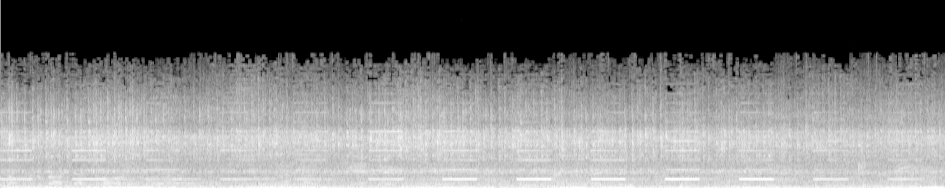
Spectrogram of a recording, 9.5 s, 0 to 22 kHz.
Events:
[0.00, 0.20] man speaking
[0.00, 0.35] reversing beeps
[0.00, 9.45] truck
[0.43, 1.20] man speaking
[0.65, 1.09] reversing beeps
[1.40, 2.02] reversing beeps
[1.50, 1.94] man speaking
[2.17, 2.72] reversing beeps
[2.92, 3.45] reversing beeps
[3.46, 3.98] man speaking
[3.64, 4.08] reversing beeps
[4.40, 4.76] reversing beeps
[5.15, 5.50] reversing beeps
[5.87, 6.34] reversing beeps
[6.61, 7.15] reversing beeps
[7.34, 7.95] reversing beeps
[8.10, 8.57] reversing beeps
[8.85, 9.26] reversing beeps
[8.88, 9.24] human voice

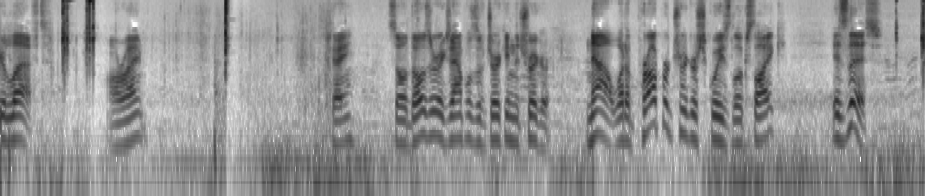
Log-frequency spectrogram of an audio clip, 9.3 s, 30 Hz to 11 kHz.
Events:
[0.00, 0.49] male speech
[0.00, 9.25] wind
[0.33, 0.87] wind noise (microphone)
[0.56, 0.67] generic impact sounds
[0.81, 0.95] generic impact sounds
[1.03, 1.45] male speech
[1.52, 2.10] surface contact
[1.56, 2.21] wind noise (microphone)
[2.07, 2.21] generic impact sounds
[2.17, 2.30] tick
[2.37, 3.25] surface contact
[2.44, 3.99] wind noise (microphone)
[2.67, 2.80] tick
[3.28, 3.54] male speech
[3.54, 3.82] human voice
[3.87, 5.50] male speech
[5.16, 5.61] woman speaking
[5.48, 5.92] wind noise (microphone)
[5.84, 6.28] male speech
[6.40, 7.75] male speech
[6.98, 9.25] wind noise (microphone)
[7.92, 8.24] breathing
[8.26, 8.71] male speech
[8.71, 9.23] woman speaking
[8.90, 9.01] tick

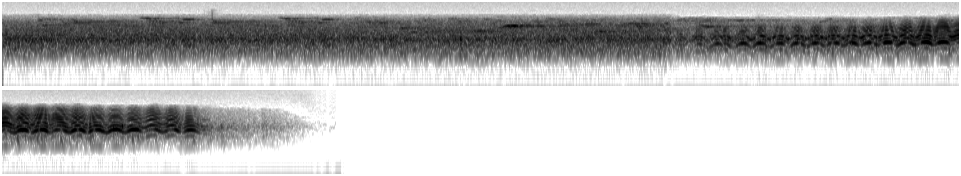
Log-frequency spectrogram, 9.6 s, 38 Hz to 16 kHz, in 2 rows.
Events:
[0.00, 4.32] wind
[0.20, 1.19] bird vocalization
[1.41, 1.76] bird vocalization
[2.02, 4.23] bird vocalization
[2.30, 2.36] generic impact sounds
[3.43, 5.89] animal
[4.32, 6.31] background noise

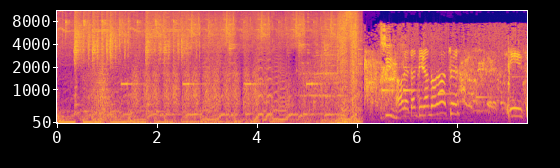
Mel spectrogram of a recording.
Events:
[0.00, 6.07] music
[0.56, 1.10] sound effect
[1.24, 1.69] brief tone
[1.30, 6.66] sound effect
[2.47, 2.91] brief tone
[3.69, 4.15] brief tone
[4.96, 5.33] brief tone
[6.10, 9.41] radio
[6.42, 8.02] male speech
[6.42, 9.41] music
[6.46, 6.75] brief tone
[6.46, 9.41] conversation
[6.89, 7.22] brief tone
[8.03, 8.86] human voice
[8.96, 9.07] tick

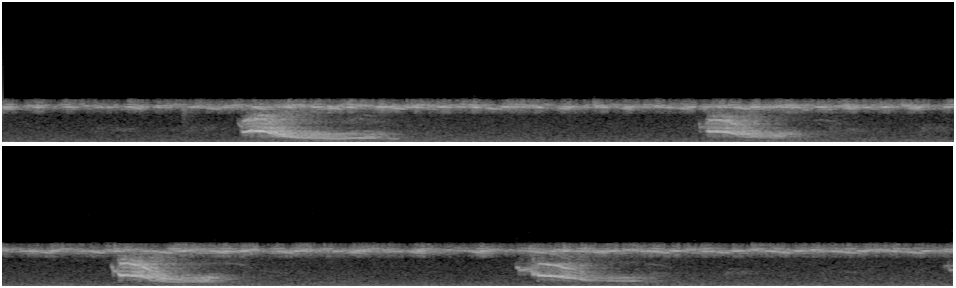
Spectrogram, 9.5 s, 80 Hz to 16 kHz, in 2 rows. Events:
[0.00, 9.51] cricket
[1.14, 2.03] animal
[3.46, 4.08] animal
[5.26, 5.96] animal
[7.28, 8.10] animal

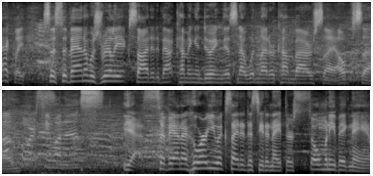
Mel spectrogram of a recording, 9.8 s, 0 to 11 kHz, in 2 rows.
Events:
[0.00, 0.26] man speaking
[0.00, 9.82] background noise
[0.00, 9.82] conversation
[0.00, 9.82] speech noise
[0.39, 0.64] speech
[0.45, 4.78] man speaking
[4.79, 6.26] female speech
[6.48, 8.85] man speaking
[7.87, 9.82] speech
[9.03, 9.82] man speaking

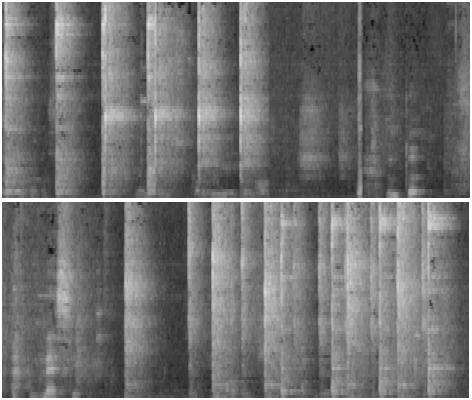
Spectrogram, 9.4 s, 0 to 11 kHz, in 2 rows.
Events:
[0.00, 0.36] hammer
[0.00, 0.50] male speech
[0.00, 5.44] conversation
[0.00, 9.35] mechanisms
[0.49, 0.76] hammer
[0.98, 1.31] hammer
[1.30, 1.61] male speech
[1.44, 1.77] hammer
[1.89, 2.66] male speech
[1.92, 2.19] hammer
[2.35, 2.64] hammer
[2.91, 3.22] gears
[3.32, 3.48] gears
[3.60, 3.83] gasp
[3.81, 4.15] male speech
[4.37, 5.67] surface contact
[4.74, 5.44] male speech
[5.55, 5.65] generic impact sounds
[5.88, 6.21] hammer
[6.53, 6.62] hammer
[6.75, 7.12] hammer
[7.29, 7.69] hammer
[7.85, 9.05] hammer

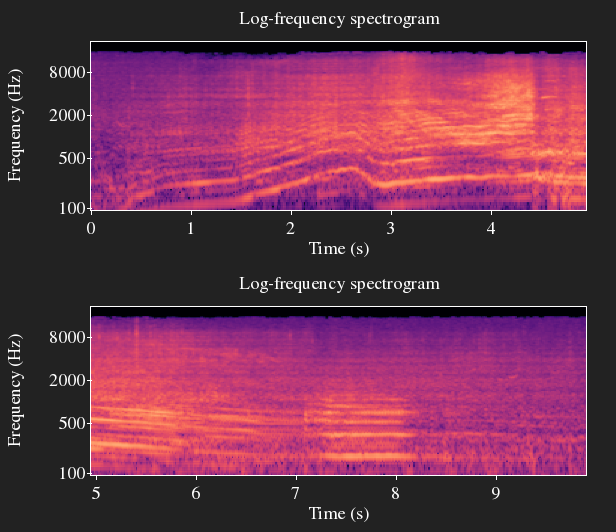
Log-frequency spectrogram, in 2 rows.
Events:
[0.00, 6.71] revving
[0.00, 9.90] car
[0.00, 9.90] wind
[7.00, 8.29] revving

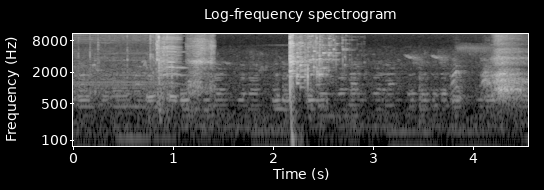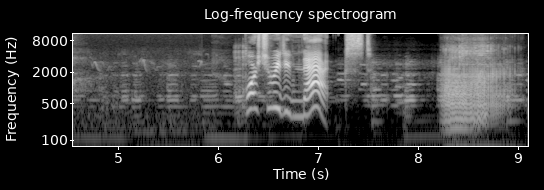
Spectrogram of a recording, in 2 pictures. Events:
[0.00, 9.10] music
[0.01, 0.28] generic impact sounds
[0.15, 0.38] bird vocalization
[0.52, 0.59] tick
[0.66, 0.80] bird vocalization
[0.80, 1.43] sound effect
[1.50, 2.17] bird vocalization
[2.17, 2.79] shatter
[3.29, 3.83] bird vocalization
[3.74, 3.92] bark
[4.06, 4.25] bark
[4.16, 4.62] sigh
[4.73, 4.94] bird vocalization
[5.16, 5.45] bird vocalization
[5.74, 6.00] bird vocalization
[6.16, 6.37] generic impact sounds
[6.27, 7.15] kid speaking
[8.19, 9.07] fart

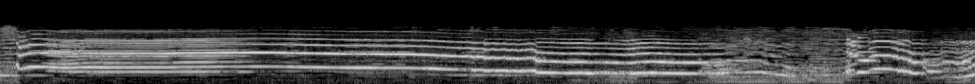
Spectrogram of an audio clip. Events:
[0.00, 0.51] music
[0.00, 8.06] howl
[5.91, 6.42] music
[6.96, 8.79] music
[8.45, 9.75] howl
[9.24, 9.75] music

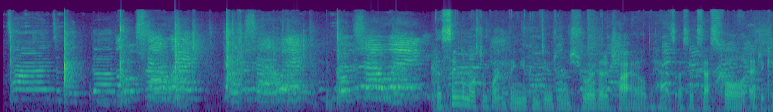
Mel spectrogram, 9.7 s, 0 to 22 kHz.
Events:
[0.03, 0.22] clapping
[0.03, 2.52] female singing
[0.74, 0.97] clapping
[1.40, 1.63] clapping
[1.44, 2.44] child singing
[2.10, 2.47] clapping
[2.75, 3.78] child singing
[2.76, 2.99] clapping
[2.79, 3.81] female singing
[4.14, 5.37] child singing
[4.15, 5.37] female singing
[5.35, 9.65] mechanisms
[5.44, 9.65] speech
[5.50, 8.04] child singing
[8.22, 9.65] child singing

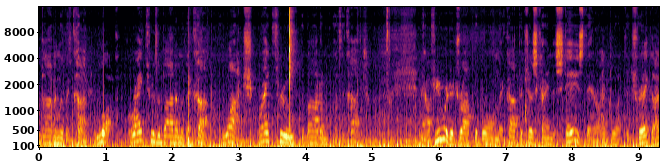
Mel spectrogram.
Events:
[0.00, 1.16] man speaking
[0.00, 9.30] mechanisms
[1.30, 4.27] man speaking
[1.69, 1.79] generic impact sounds
[2.17, 2.37] generic impact sounds
[3.71, 3.85] generic impact sounds
[4.41, 4.89] man speaking
[5.08, 5.66] breathing
[5.66, 9.30] man speaking
[7.23, 7.33] generic impact sounds

